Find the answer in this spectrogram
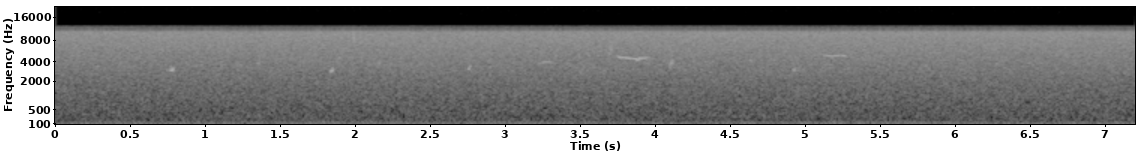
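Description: Steady outdoor hiss with faint, short bird chirps about once a second, some of them brief slurred high notes.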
